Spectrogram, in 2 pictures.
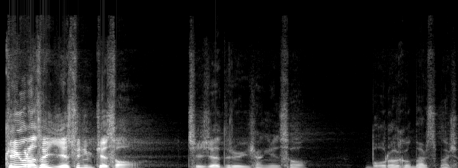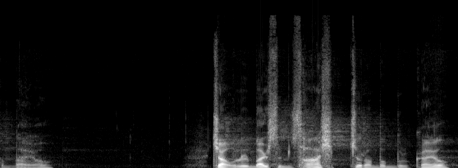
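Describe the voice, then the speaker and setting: Animated Korean pastor in a reverberant church. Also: male voice, medium pitch, moderate pace, long pauses. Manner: animated storytelling, acting out voices, swings from loud to hushed. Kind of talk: sermon. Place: church sanctuary. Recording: long hall reverb.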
